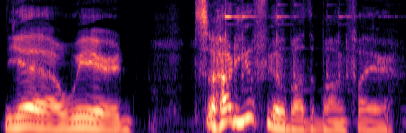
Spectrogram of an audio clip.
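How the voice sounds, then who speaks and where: A woman's voice: deep voice, big pitch swings, normal speed, a little mellow, slight background noise. A woman playing a goofy, laid-back young guy in an audio drama, slangy and playful. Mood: excited.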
